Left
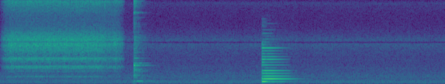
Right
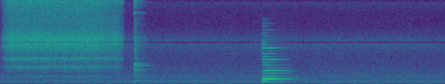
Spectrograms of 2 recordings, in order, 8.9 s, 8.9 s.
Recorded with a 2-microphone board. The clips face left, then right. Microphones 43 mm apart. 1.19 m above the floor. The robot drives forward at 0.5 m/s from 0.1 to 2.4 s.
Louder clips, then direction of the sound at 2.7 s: Left 6 dB; 75° left (ahead or behind).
